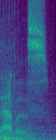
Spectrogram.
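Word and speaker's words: Atlyss: Atlas that's it yes it's Atlas spelled with a Y and two s's anyway my friend's playing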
